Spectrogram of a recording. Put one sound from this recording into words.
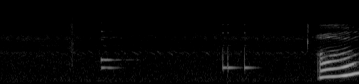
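Short electronic menu beeps sound now and then.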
